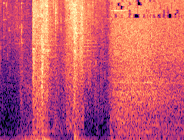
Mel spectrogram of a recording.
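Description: Heavy metal blows crash and shatter loudly.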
